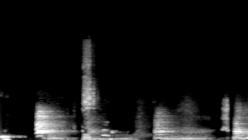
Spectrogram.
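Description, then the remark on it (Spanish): Several small pet dogs bark in sharp, high-pitched bursts, with brief whimpering and whining between the barks and no one speaking. “es que mis perritos están tocando la”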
